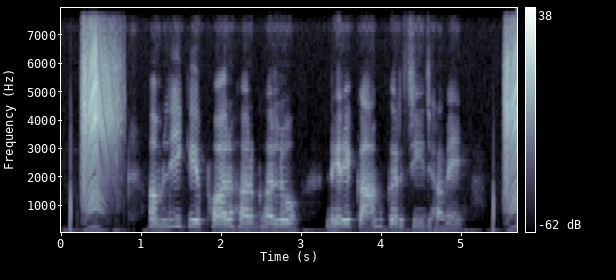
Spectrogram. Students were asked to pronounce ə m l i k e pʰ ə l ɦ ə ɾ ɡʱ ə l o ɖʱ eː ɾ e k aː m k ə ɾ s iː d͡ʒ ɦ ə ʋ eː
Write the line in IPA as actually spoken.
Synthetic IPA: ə m l i k e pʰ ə ɾ ɦ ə ɾ ɡʱ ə l o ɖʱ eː ɾ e k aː m k ə ɾ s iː d͡ʒ ɦ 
